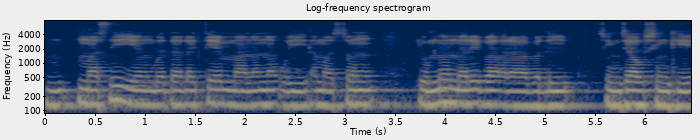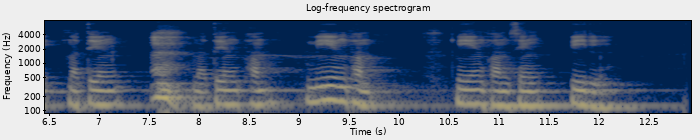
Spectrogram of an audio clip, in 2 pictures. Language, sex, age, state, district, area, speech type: Manipuri, male, 30-45, Manipur, Thoubal, rural, read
